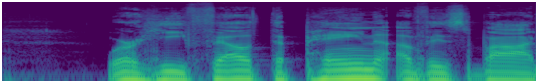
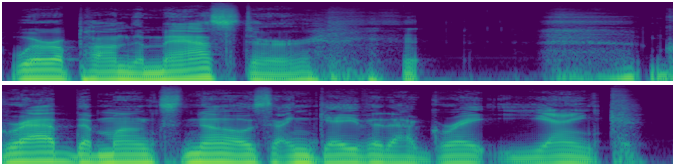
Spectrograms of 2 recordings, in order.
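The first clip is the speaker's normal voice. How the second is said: ordinary delivery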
